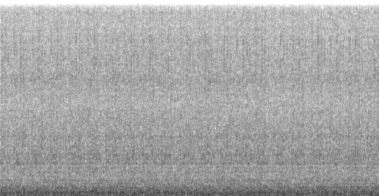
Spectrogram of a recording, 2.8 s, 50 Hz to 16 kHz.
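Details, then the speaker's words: 2002 Isuzu Rodeo LS 3.2L petrol V6 idling just after start in open loop, with severe bank 1 misfire complaint; exhaust leaks make the engine a little noisy, giving a raspy, puffing edge from leaking exhaust joints. "now it has some exhaust leaks so the engine's a little bit noisy"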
